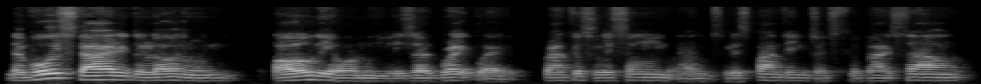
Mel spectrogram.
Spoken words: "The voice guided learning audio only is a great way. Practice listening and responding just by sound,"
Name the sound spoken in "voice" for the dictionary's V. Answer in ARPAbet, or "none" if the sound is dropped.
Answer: B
